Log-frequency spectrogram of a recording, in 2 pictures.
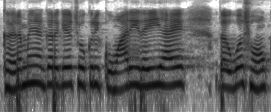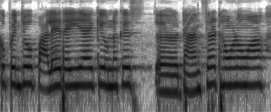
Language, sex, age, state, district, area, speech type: Sindhi, female, 30-45, Gujarat, Surat, urban, spontaneous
